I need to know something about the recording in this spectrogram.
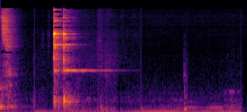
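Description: A paintbrush clinks once against a glass water jar about half a second in, leaving a short ringing tone as the brush is wetted for a lighter swatch.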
